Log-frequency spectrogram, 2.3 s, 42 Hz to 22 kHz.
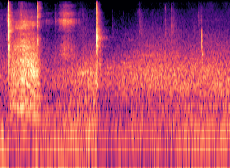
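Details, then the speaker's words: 2002 Honda CBR600 F4i that died while riding and won't restart (had shown 223°F, now 160°F): one sharp click on pressing start, a second click about a second later, no cranking; cause was a weak battery, fixed by replacing it. "See, this first one clicks and then I let off the start button and then the battery clicks. See that loud click is the battery clicking."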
